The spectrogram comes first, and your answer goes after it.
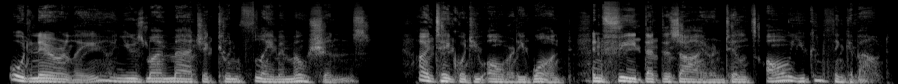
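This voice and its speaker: A man's voice: medium pitch, a little mellow, husky. A man voicing a possessive, scheming male demon king in an audio roleplay, talking in a coldly menacing, coaxing way. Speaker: voice actor.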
